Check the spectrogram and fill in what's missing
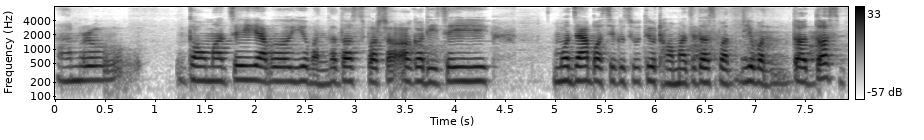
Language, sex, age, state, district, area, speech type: Nepali, female, 30-45, West Bengal, Jalpaiguri, rural, spontaneous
